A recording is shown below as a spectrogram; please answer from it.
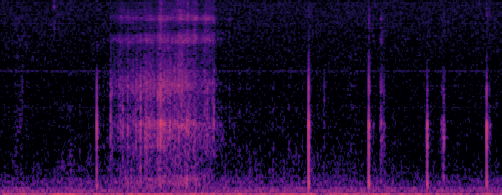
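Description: The pointed tip of a wooden stick traces, scratches and taps across the thin, flat, solid printed cardboard cover of a hand-sized vintage "Universal Cement" memo pad held in a hand. A soft, bright scratching stretch early on gives way to scattered sharp, dry taps that die away almost instantly, all at a quiet level.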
